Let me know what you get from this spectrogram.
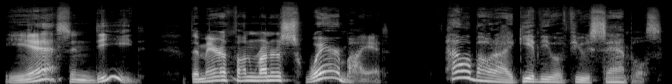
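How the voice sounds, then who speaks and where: A man voicing a nosy, pushy older woman neighbour in a storybook, shrill and eager, with drawn-out words. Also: huge pitch swings, fairly bright tone, no echo, studio quality, heavily acted.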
